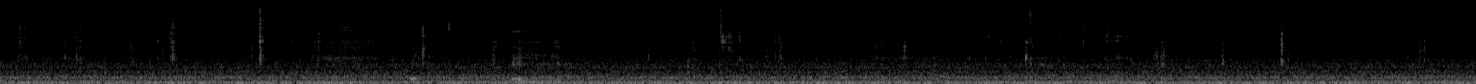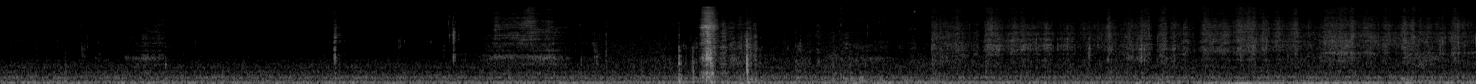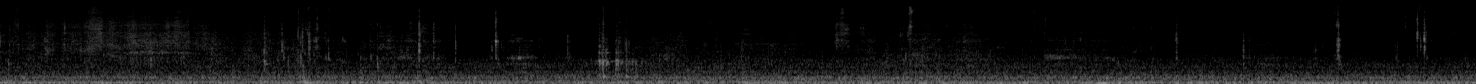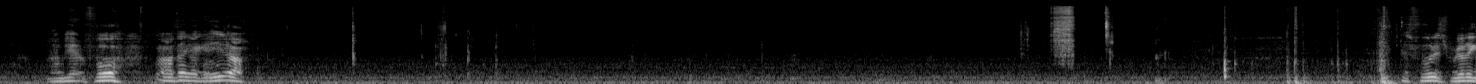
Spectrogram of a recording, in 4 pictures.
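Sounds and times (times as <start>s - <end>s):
low hum inside car: 0.0s - 59.0s
person chewing: 0.1s - 3.4s, 4.0s - 5.7s, 6.4s - 13.1s, 13.9s - 16.8s, 18.0s - 20.9s, 28.0s - 35.4s, 40.8s - 44.0s.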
